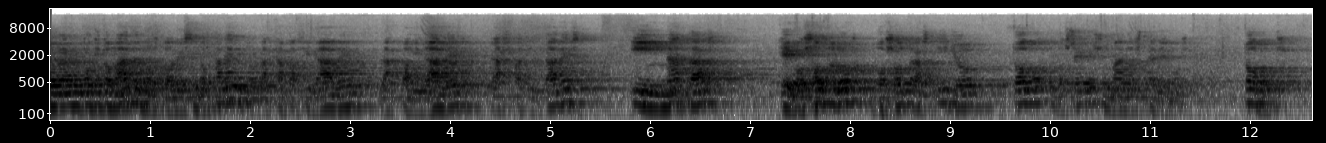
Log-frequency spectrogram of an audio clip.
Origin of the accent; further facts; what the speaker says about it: Seville, Andalusia, Spain; born there; en el Hospital García Morato de Sevilla, que fue donde yo nací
